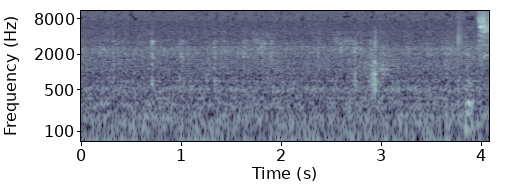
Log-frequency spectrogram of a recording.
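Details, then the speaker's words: Jewel Model 505 vacuum tube clock-radio, first power-up with volume full, tuned near 590: faint uneven ticks and a brief ding over the hiss of a weak station; clicking interference in the audio, owner suspects the band. "I've got the volume of full that's not too good of showing something is something is interfering with something if you're a little click in a ding"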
